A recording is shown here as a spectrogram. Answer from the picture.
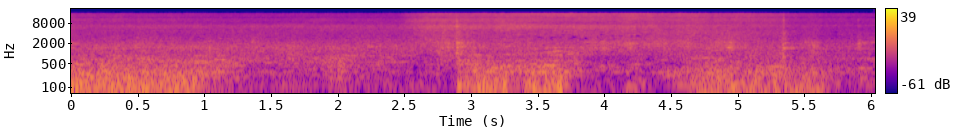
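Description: Char kuey teow sizzling in a large wok as it is stir-fried: a steady hiss that comes up about halfway through.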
